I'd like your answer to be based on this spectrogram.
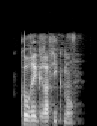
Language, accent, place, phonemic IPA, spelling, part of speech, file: French, France, Lyon, /kɔ.ʁe.ɡʁa.fik.mɑ̃/, chorégraphiquement, adverb, LL-Q150 (fra)-chorégraphiquement.wav
- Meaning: choreographically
